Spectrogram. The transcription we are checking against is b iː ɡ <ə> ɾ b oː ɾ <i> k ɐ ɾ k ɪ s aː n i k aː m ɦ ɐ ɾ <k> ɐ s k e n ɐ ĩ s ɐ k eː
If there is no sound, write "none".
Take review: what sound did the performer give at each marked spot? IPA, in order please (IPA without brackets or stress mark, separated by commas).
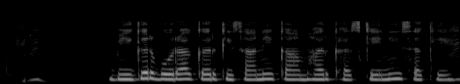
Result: ə, a, kʰ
